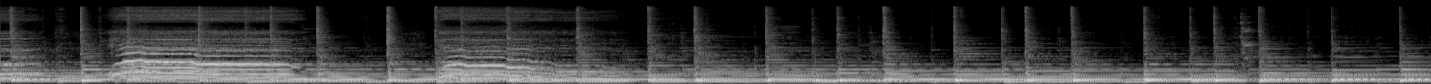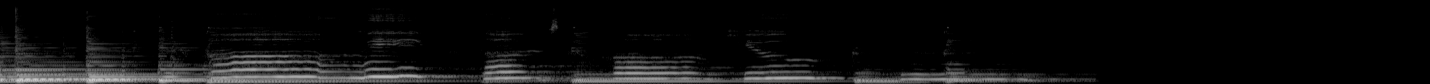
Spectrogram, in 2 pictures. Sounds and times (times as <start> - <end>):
Acoustic guitar: 0.0 - 25.3.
